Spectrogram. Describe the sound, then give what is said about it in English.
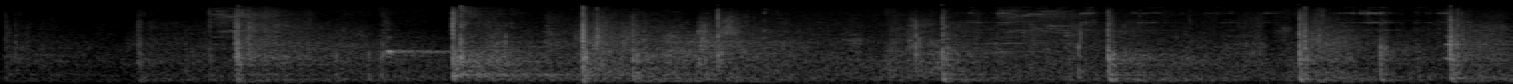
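A basketball bouncing in a gym while players shoot hoops: many irregular, hollow thumps at moderate volume over a faint background din. “as we cut to the gym where Kenny is shooting some hoops with Pierce, as Napper approaches with a proposition.”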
